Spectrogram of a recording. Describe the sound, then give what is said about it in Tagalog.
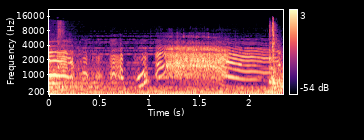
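An infant wails loudly and continuously behind a locked bedroom door, its high, strained cries rising and breaking in harmonic-rich bursts, with no talking over it. “Mabilis kaming tumakbo papunta sa silid namin pero nakakandado ang pinto Pumalahaw pa ng mas malakas ang aming anak.”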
